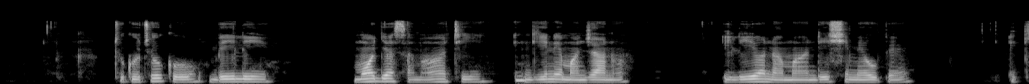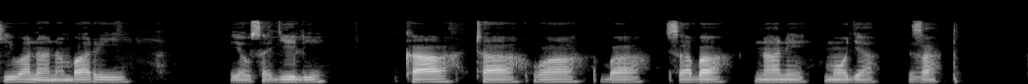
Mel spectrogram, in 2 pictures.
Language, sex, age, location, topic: Swahili, male, 18-24, Mombasa, government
